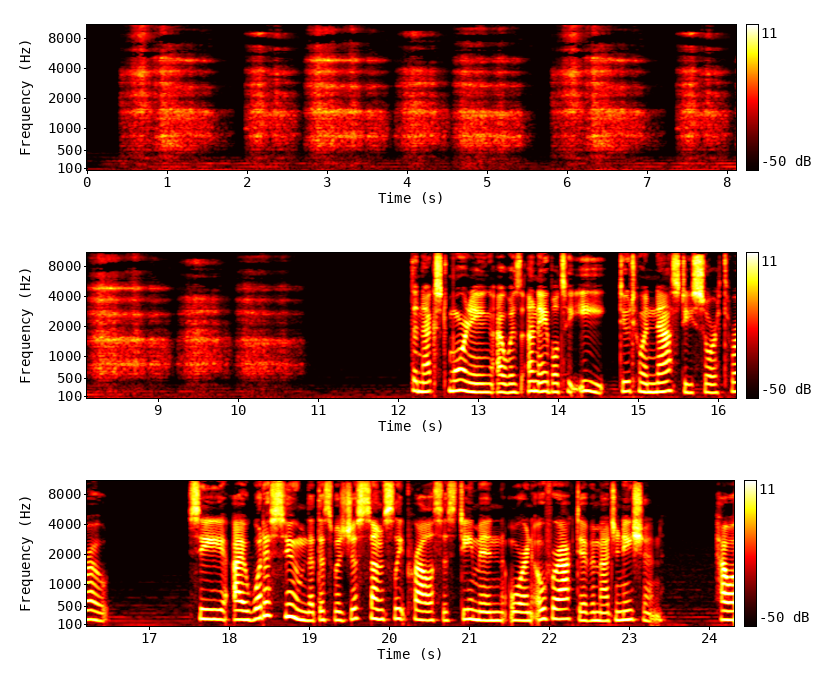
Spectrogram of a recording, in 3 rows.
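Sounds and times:
heavy breathing close to the ear: 0:00.4 - 0:10.9
speech: 0:12.2 - 0:16.6, 0:17.5 - 0:23.5, 0:24.1 - 0:24.3.

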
